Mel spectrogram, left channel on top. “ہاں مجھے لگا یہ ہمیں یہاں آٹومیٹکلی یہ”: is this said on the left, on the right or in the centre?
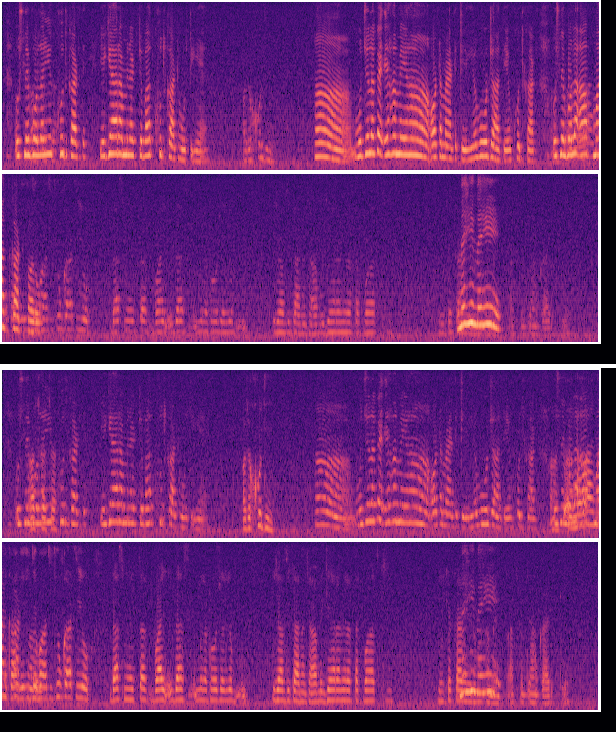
Left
